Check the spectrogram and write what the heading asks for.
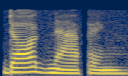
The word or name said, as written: dognaping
